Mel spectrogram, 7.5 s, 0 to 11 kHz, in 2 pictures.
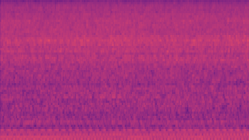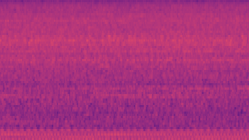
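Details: Porsche Cayenne Turbo 957 V8, cold start, idling with a deep, fast throbbing and a rough clattery overlay; abnormal cold-start engine noise, cause unclear.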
